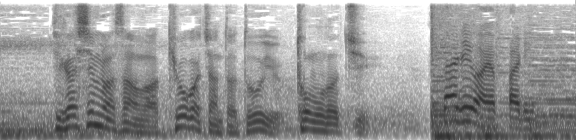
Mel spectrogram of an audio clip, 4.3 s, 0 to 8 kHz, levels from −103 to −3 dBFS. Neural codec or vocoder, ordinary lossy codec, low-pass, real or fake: none; none; 7.2 kHz; real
